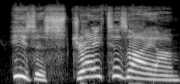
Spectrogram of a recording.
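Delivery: ringing, high, loud cry. Narrator reads Dickon's line as Colin stands before Ben Weatherstaff; cried out. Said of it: "cried Dickon".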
